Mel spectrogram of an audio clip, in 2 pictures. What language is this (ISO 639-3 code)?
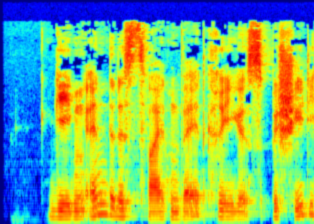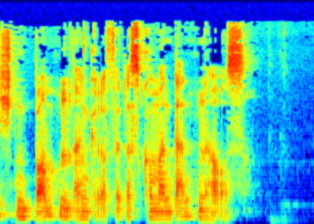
deu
